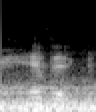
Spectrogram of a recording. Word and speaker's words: Herdwick: particularly, as I said, the haddock sheep. It's spelt like Herdwick, by the way.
